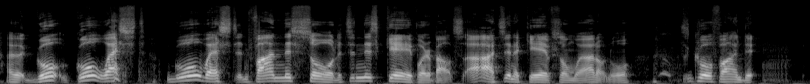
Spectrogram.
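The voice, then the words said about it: Yorkshire hill accent. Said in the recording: “We got like a guy from the hills, and he speaks a bit like this in Yorkshire... I think his accent would actually come across quite well”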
